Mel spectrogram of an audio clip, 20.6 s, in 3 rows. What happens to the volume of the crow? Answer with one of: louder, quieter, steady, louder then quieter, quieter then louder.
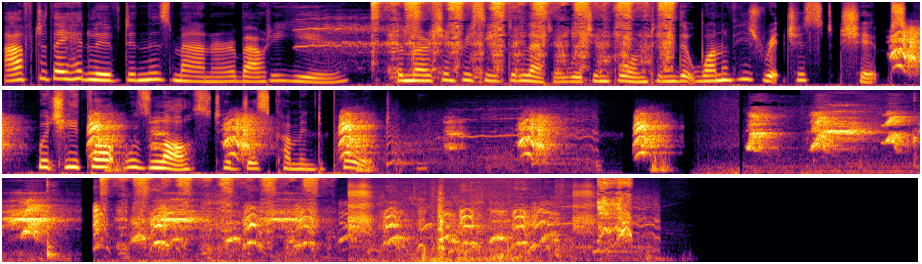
quieter.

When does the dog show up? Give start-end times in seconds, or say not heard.
6.7-18.5.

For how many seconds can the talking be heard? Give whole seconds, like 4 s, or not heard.
10 s.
